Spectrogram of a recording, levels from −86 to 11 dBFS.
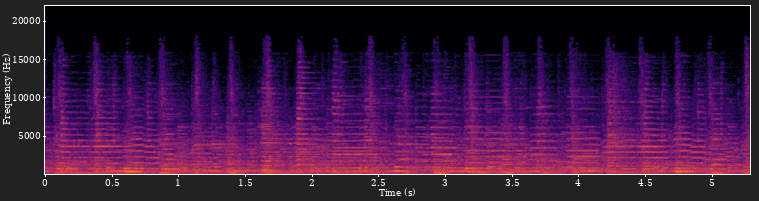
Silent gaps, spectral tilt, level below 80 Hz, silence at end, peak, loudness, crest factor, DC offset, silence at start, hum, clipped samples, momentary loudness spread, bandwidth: none; -3.5 dB/octave; -60 dBFS; 0 s; -12 dBFS; -28 LUFS; 16 dB; under 0.1%; 0 s; none; under 0.1%; 3 LU; 18 kHz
